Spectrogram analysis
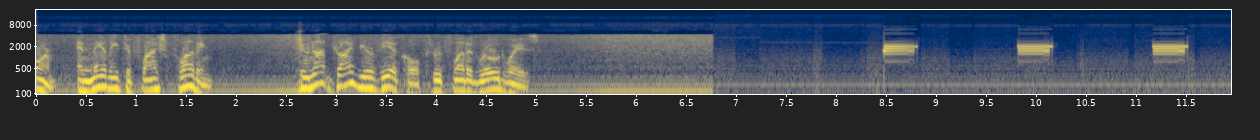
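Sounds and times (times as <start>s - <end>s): radio static hiss: 0.0s - 11.9s
buzzy two-tone data squawks: 6.5s - 9.1s, 9.7s - 10.4s, 11.0s - 11.7s.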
